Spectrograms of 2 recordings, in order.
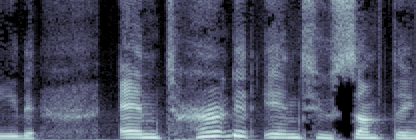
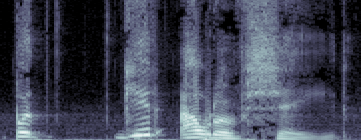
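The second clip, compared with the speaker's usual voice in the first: normal talking voice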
